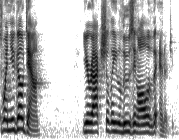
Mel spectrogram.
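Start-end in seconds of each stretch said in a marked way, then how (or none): none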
